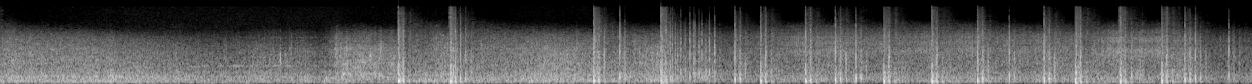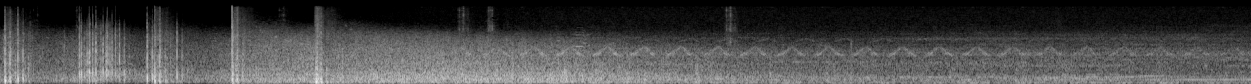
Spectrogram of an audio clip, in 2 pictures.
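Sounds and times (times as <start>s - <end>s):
firework shells bursting: 2.7s - 17.7s.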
